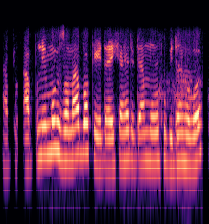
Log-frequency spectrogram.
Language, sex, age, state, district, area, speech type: Assamese, male, 18-30, Assam, Biswanath, rural, conversation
